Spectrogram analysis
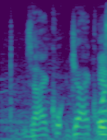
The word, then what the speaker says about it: Jaiquez: The Z is silent. I told you. Jaiquez. Is there a Z in the name or not? Jaiquez.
